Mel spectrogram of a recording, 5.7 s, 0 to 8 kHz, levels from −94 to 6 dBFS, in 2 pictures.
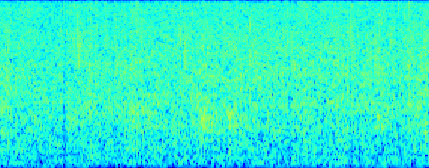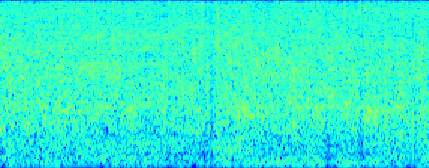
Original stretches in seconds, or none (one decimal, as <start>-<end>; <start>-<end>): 0.9-3.3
